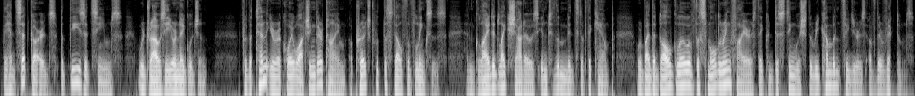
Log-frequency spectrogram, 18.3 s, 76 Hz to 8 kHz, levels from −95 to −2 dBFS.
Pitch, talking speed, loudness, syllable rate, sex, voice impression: 90 Hz, 175 wpm, -20 LUFS, 4.8 syllables/s, male, masculine, adult-like, thick, tensed, powerful, soft, slightly muffled, intellectual, mature, friendly, wild, lively, slightly strict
